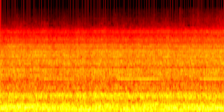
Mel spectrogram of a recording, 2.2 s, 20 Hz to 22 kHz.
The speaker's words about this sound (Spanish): este fue el momento exacto en el que Mexicana de Aviación, luego de 13 años que fuera bajada prácticamente por una mala administración de particulares, eh, Mexicana de Aviación por fin regresó a los aires.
